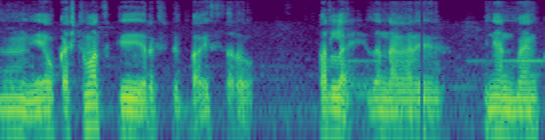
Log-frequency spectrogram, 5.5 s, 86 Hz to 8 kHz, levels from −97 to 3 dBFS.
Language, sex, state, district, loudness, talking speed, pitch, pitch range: Telugu, male, Andhra Pradesh, Anantapur, -20 LUFS, 130 wpm, 110 Hz, 110-115 Hz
